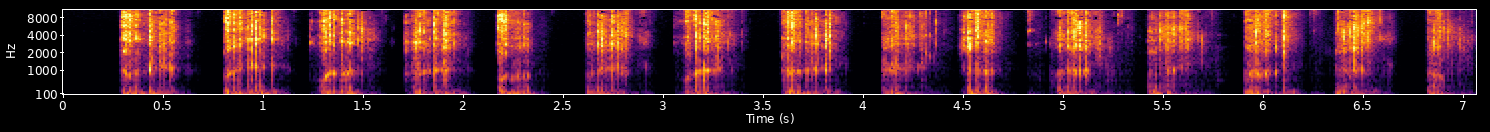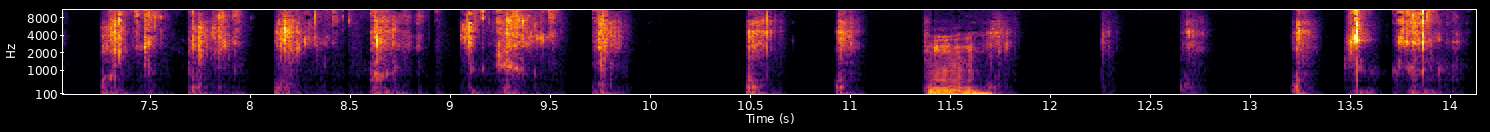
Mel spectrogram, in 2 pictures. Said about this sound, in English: Yeah, tastes like poo. John C. Dvorak eating a cricket.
